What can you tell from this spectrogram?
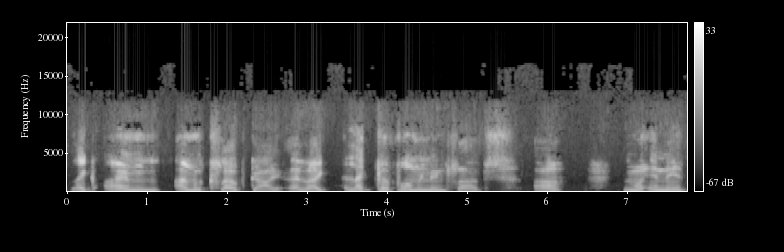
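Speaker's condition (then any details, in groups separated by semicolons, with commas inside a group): Cerebral palsy; feels picking up host's stammer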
